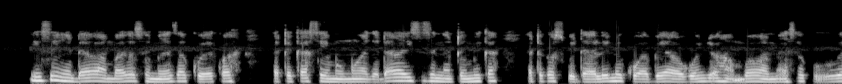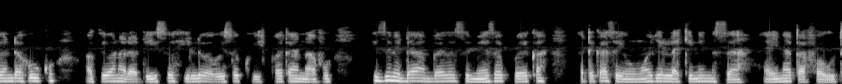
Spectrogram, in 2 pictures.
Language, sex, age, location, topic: Swahili, male, 25-35, Nakuru, health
